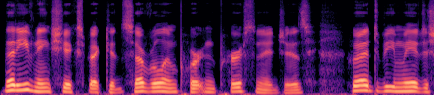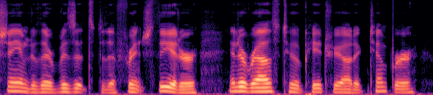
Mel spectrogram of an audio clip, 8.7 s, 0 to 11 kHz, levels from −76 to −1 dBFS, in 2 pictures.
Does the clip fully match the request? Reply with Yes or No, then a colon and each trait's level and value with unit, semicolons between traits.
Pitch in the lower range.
Yes: low, 130 Hz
